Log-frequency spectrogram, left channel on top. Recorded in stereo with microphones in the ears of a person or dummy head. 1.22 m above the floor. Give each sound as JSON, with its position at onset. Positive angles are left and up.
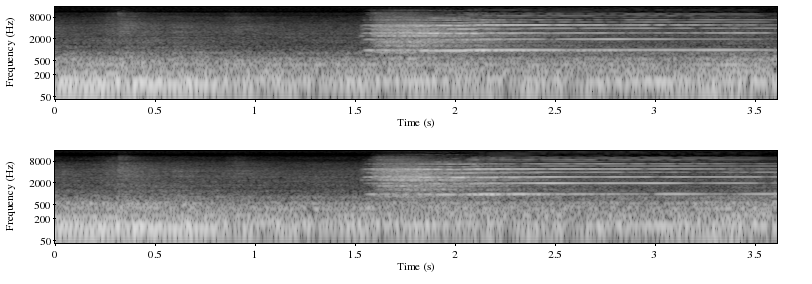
{"t": 0.0, "sound": "an engine running", "side_deg": 15, "distance_m": 1.0}
{"t": 1.5, "sound": "a violin", "side_deg": 25, "distance_m": 0.5}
